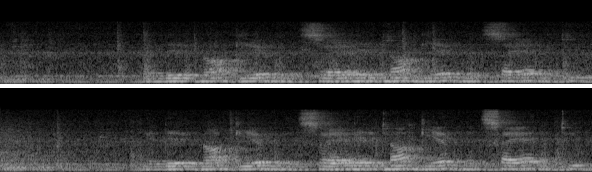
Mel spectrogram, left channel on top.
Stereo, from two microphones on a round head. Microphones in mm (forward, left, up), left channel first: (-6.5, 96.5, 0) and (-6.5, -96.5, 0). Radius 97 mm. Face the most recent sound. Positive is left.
turn(degrees=-60)  # may be behind; listen again after turning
